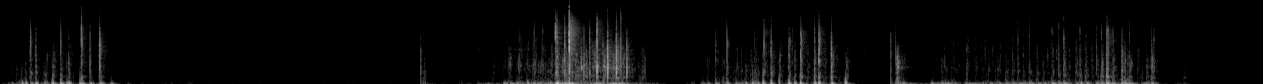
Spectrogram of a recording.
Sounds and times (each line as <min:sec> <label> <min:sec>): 0:04.6 Book Pages flipping 0:11.7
